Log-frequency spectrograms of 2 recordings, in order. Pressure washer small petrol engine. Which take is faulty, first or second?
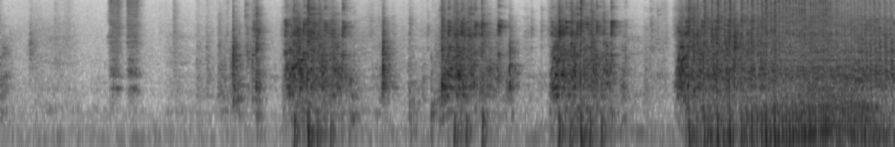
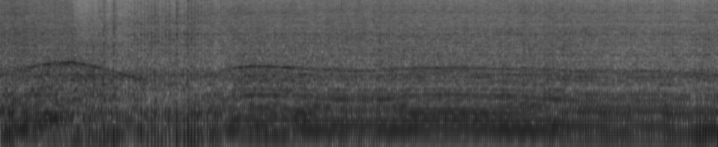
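first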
